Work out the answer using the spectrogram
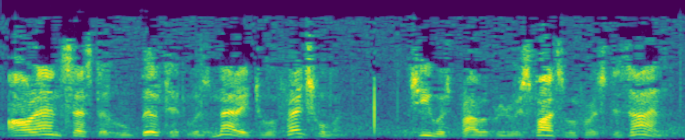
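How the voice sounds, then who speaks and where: A man's voice: mid-range voice, animated, quick pace, close to an everyday voice. A man playing a nervous, impressionable young man in a 1930s radio horror drama, with an anxious, theatrical delivery. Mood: uneasy, musing. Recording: muffled, noisy 1930s radio recording.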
